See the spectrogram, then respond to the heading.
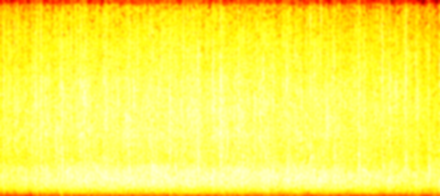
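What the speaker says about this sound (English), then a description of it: "A round of applause for Hopkins." An audience at a technology conference keynote gives a sustained round of applause, many hands clapping in a dense, even roar with no pauses.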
